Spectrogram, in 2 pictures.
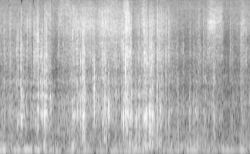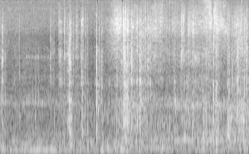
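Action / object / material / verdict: tap / small cardboard candy box / cardboard / none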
